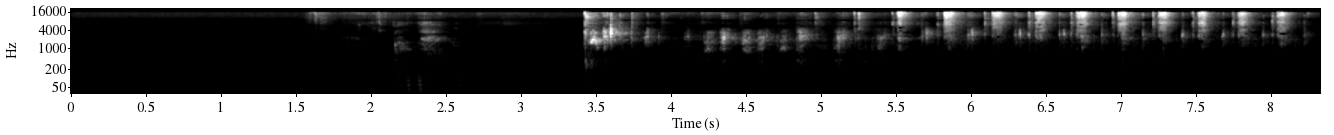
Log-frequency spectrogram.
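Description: A person sniffing a facial mist in quick, breathy sniffs, about five a second, starting suddenly about three and a half seconds in, after a brief faint sound about two seconds in.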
